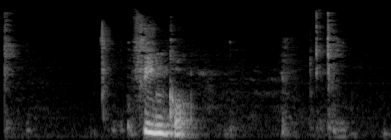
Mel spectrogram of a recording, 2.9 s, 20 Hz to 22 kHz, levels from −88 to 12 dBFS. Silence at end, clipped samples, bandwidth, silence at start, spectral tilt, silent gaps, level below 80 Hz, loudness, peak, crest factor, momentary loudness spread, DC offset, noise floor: 1.5 s; under 0.1%; 15.5 kHz; 1.05 s; -5.5 dB/octave; none; -72 dBFS; -18 LUFS; -4 dBFS; 20 dB; 23 LU; under 0.1%; -70 dBFS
